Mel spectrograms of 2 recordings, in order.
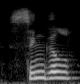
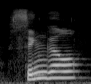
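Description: Both takes have the same delivery.

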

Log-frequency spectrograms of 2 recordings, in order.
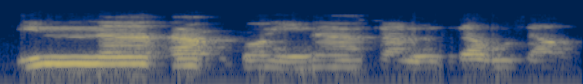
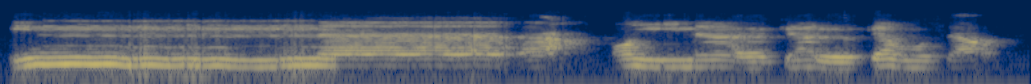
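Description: First: The nasal nn in inna is cut short. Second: The nasal nn in inna is held long. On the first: The speaker calls it wrong. "kita nanti baca bisa ngasal-ngasalan ... Di mana gunnahnya?" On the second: The speaker calls it right. "Ini jelas. Ya tasydidnya berharakat"

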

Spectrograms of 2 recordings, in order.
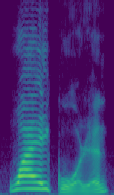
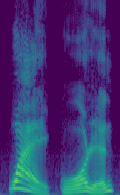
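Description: First: The tones are the playful slang ones. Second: The tones are the ordinary Mandarin ones. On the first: A playful slang word for foreigners. "Wai de travers, pas droit. Guo Ren, les fruits à coque" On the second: The ordinary word for foreigners. "cela se dit normalement Wai Guo Ren"

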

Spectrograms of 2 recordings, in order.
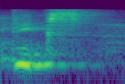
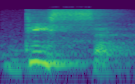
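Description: First: The word ends with a ks sound. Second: The word ends with a plain s sound. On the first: The speaker calls it wrong. "ما نقولوش ديكس" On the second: The speaker calls it right. "نقولو ديس"

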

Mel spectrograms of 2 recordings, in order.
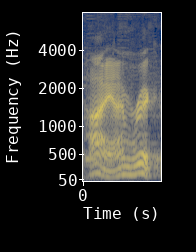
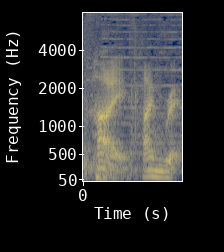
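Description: First: It is said in a normal voice. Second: It is said in a deep movie-announcer voice.

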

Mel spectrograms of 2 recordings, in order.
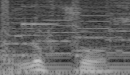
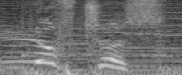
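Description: First: It is said in the speaker's normal voice. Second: It is said in a put-on character voice.

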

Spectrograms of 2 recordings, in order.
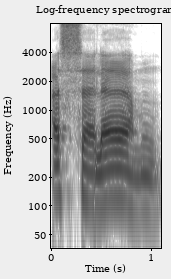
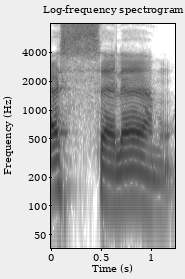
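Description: No difference in how they are said.

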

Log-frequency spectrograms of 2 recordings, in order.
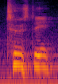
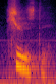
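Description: First: It starts with t and no y sound. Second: It starts with a merged ch sound. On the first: "American word Tuesday" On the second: "London word Tuesday"

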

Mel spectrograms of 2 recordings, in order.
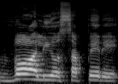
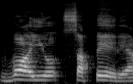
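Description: First: The first word has a clear L sound. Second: The first word has no L sound. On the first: The speaker calls it wrong. "বা আমরা অনেকে বলি এটাকে ভলিও সাপেরে" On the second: The speaker calls it right. "এখানে উচ্চারণটা আসবে ভয়ো"

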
